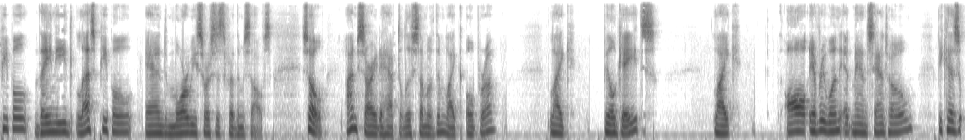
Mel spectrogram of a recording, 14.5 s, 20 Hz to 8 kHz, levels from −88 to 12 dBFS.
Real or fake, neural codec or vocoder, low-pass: real; none; 7.2 kHz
